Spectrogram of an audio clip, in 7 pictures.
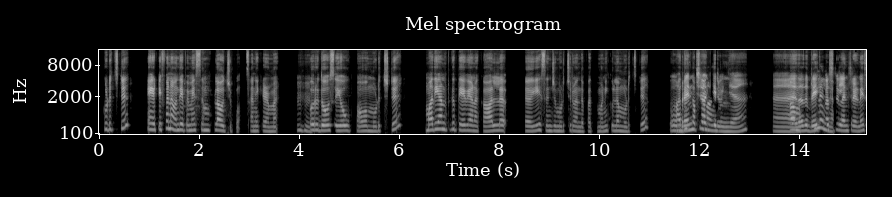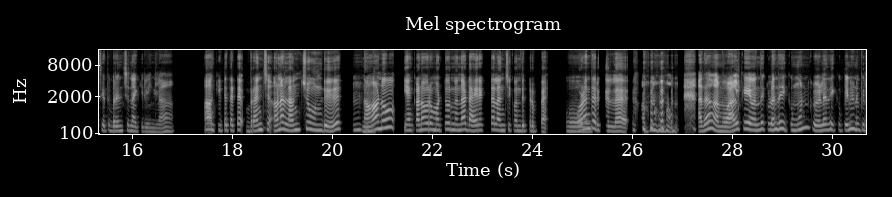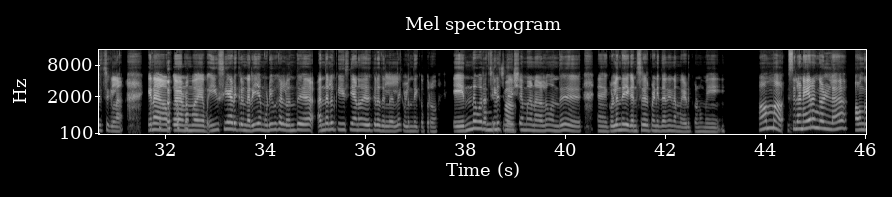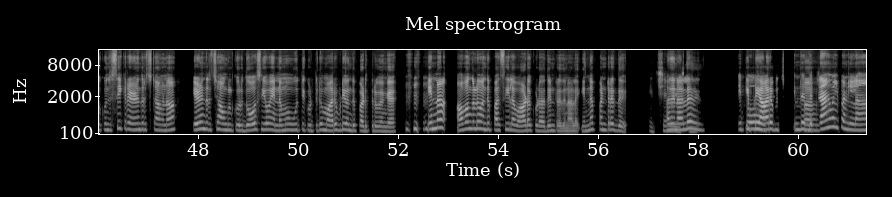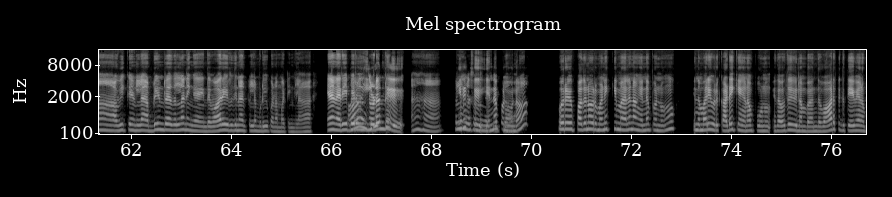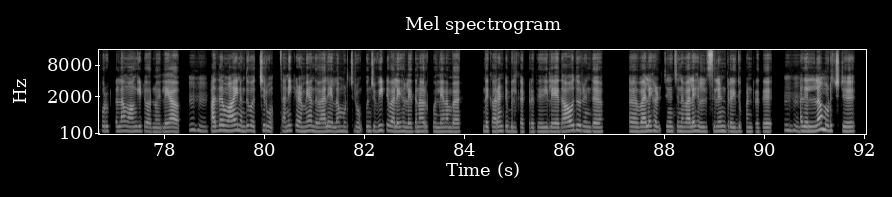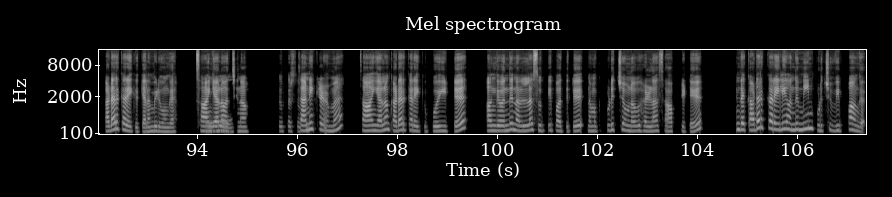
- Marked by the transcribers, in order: in English: "பிரன்ச்"; in English: "பிரன்ச்ன்னு"; in English: "பிரஞ்ச்"; laughing while speaking: "ஆமா, ஆமா, ஆமாம்"; laugh; laugh; in English: "கன்சிடர்"; laugh; other noise
- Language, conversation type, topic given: Tamil, podcast, வாரம் முடிவில் நீங்கள் செய்யும் ஓய்வு வழக்கம் என்ன?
